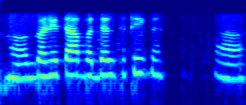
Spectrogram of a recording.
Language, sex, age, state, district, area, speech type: Marathi, female, 30-45, Maharashtra, Nagpur, urban, conversation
